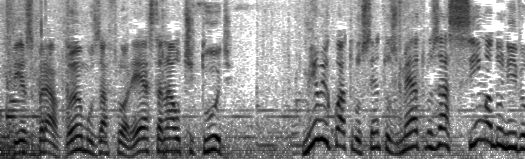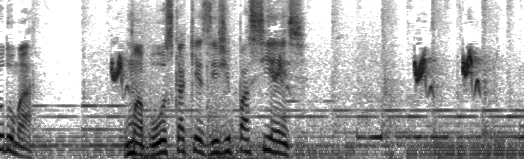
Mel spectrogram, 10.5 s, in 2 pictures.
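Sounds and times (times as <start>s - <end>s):
speech: 0.1s - 5.7s, 6.4s - 8.4s, 9.4s - 10.2s
small forest bird singing: 6.2s - 6.7s, 9.3s - 10.3s.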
